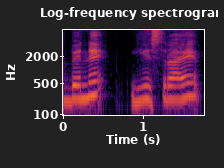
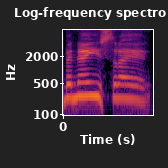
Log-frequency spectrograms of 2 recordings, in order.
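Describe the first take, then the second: First: Each word keeps its own separate y sound. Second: The two words merge with a single y sound. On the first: The speaker calls it right. "צריך להיות" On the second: The speaker calls it wrong. "ביוד אחת"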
